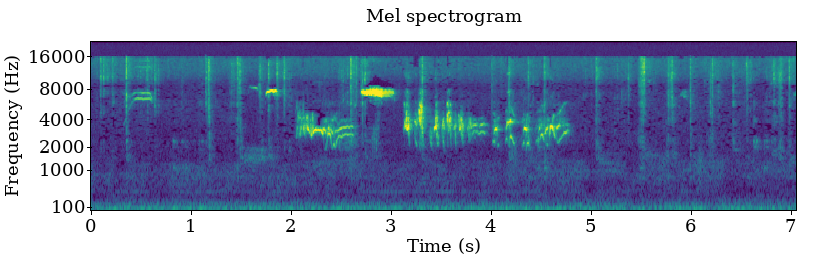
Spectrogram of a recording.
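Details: Song of a European robin: a few faint high notes, then a burst of rapid warbling, chattering trills and twittery phrases midway, fading into quiet background rumble.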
